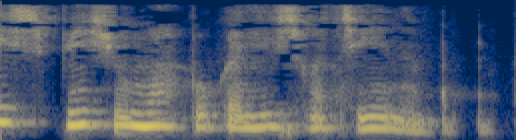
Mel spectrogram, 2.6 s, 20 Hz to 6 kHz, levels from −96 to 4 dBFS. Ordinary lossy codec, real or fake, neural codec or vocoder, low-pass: MP3, 24 kbps; fake; codec, 16 kHz, 4 kbps, FreqCodec, smaller model; 5.4 kHz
